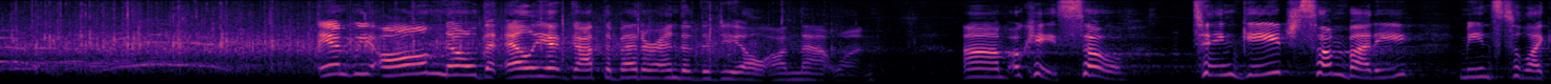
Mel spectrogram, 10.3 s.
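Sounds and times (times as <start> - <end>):
audience applause: 0.0 - 4.9
speech: 2.1 - 10.3.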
